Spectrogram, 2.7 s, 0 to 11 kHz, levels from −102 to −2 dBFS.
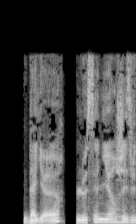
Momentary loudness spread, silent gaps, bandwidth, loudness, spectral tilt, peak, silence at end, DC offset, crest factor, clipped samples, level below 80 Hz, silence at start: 8 LU; 1.31-1.52 s; 8.8 kHz; -15 LUFS; -5 dB/octave; -2 dBFS; 0 s; under 0.1%; 14 dB; under 0.1%; -44 dBFS; 0.5 s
